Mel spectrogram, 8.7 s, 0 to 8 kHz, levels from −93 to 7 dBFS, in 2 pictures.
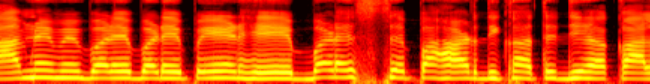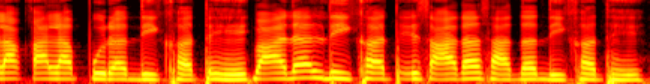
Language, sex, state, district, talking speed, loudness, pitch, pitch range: Chhattisgarhi, female, Chhattisgarh, Balrampur, 165 wpm, -17 LUFS, 215 Hz, 200-230 Hz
